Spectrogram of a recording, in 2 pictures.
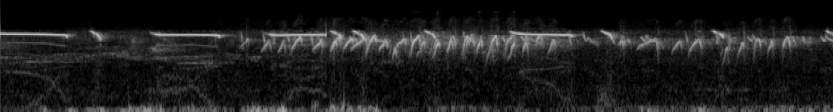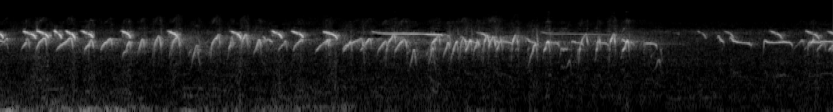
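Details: Pied bush chat lure sound for bird trapping: high, thin whistles at first, then a dense run of quick chirps that fades a little near the end.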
